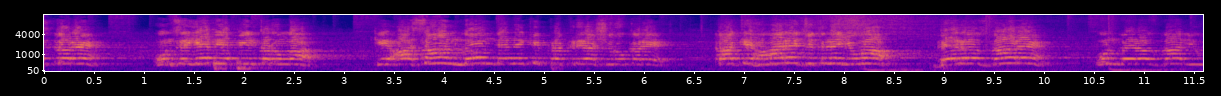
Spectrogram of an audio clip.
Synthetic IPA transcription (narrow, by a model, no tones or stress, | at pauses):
st̪əɾɛ̃ | ʊnsejebʱiɐpiːlkəɾũːŋɡa | kiaːsaːnlɔːmd̪eːnekipɾəkɾijaʃʊɾukɐɾẽː | t̪aːkiɦɐmaːɾed͡ʒɪt̪nejʊʋabeːɾoːd͡ʒɡaːɾɦɛ̃ː | ʊnbeːɾoːd͡ʒɡaːɾjʊ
